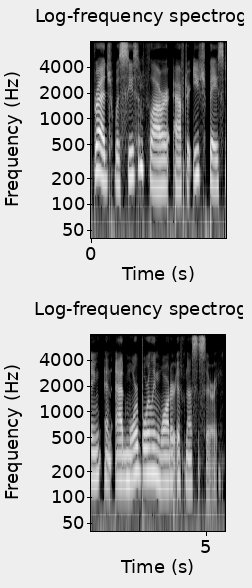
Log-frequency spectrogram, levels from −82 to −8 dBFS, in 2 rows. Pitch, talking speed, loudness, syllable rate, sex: 180 Hz, 155 wpm, -20 LUFS, 4.8 syllables/s, female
